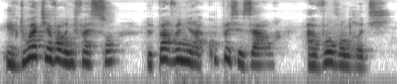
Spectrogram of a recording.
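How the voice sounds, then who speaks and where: A woman's voice: a little high, lively intonation, brisk, slight background noise, close to an everyday voice. A woman voicing an anxious, earnest male lumberjack foreman in a read-aloud storybook, with a raised, eager voice. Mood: worried.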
